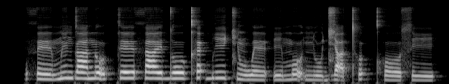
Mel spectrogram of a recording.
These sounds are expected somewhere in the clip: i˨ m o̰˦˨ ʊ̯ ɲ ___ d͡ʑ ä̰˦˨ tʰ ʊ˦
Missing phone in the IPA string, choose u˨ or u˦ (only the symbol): u˨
